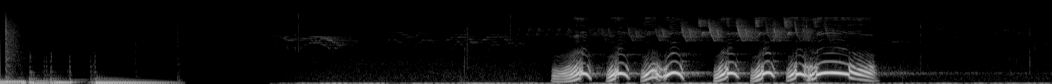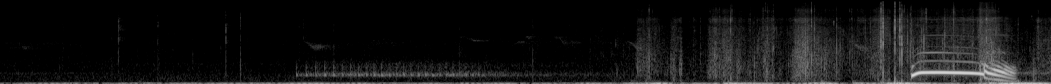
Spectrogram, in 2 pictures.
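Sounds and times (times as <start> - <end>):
owl hooting: 5.5 - 9.2, 13.4 - 16.0, 18.5 - 21.0.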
